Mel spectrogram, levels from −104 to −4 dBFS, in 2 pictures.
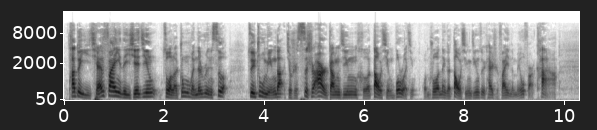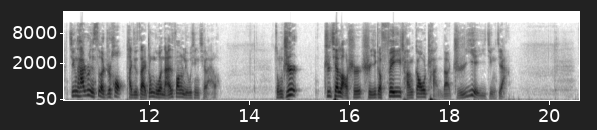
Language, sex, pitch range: Chinese, male, 130-210 Hz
